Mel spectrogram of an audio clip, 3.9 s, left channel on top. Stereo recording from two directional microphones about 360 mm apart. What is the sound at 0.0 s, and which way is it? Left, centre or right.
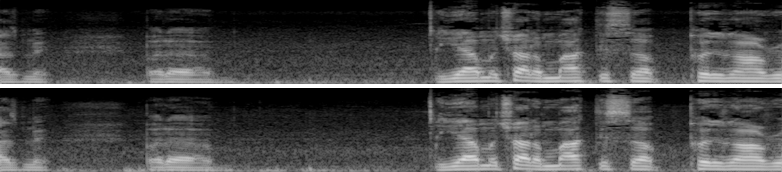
Speech, centre.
